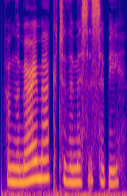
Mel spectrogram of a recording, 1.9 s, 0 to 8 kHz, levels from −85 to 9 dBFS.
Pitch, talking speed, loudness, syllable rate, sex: 235 Hz, 190 wpm, -15 LUFS, 6.1 syllables/s, female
